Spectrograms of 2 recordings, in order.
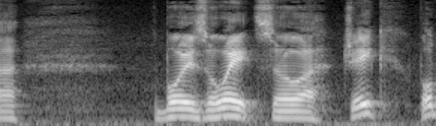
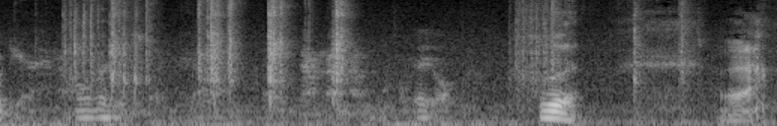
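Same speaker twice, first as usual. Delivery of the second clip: ordinary delivery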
